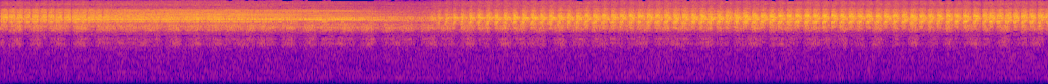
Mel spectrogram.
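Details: Massed cicadas droning at high pitch; the hiss dips briefly, then returns as a stronger, clearly pulsed rattle repeating about four times a second.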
